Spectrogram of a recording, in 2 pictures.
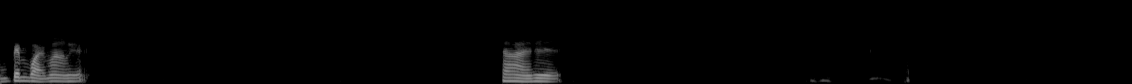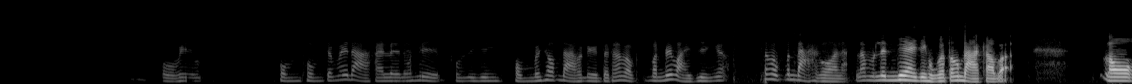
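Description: From 14.11 s the automatic gain rising kicks in. The gain control decided the input was too quiet and started pushing its gain up, slowly, all the way to 21.6 s, adding about 11 dB in total. You hear the voice and the room noise behind it swell together. That's the giveaway that it's gain and not the talker getting louder.

Partway through that climb, at 20.17 s, there's an automatic gain falling that runs to 21.16 s. The control now judges the level too hot and pulls back by about 7 dB. The sound starts out loud and then sinks, background and all, over roughly a second. It lands around the same time the talker shifts position near 20 s, so the level really wobbles through that stretch.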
